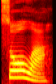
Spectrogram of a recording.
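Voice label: "сола", Komi, female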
